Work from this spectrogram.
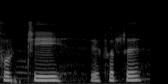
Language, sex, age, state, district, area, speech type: Bodo, female, 60+, Assam, Kokrajhar, rural, spontaneous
